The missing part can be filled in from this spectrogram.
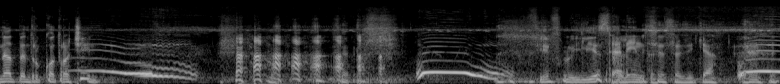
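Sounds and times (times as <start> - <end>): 
speech: 0.0 - 1.2, 2.2 - 4.0, 5.0 - 7.8
owl hooting: 0.6 - 2.1, 4.1 - 5.3, 7.4 - 7.8
laughter: 2.2 - 4.0.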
